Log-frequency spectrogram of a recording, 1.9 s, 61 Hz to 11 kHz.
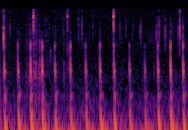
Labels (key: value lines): label: biophony, knock
recorder: SoundTrap 300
